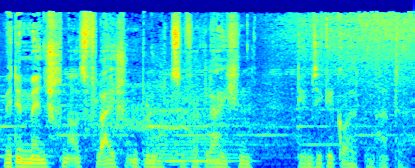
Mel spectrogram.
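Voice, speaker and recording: An actor playing a sober, compassionate doctor who narrates a radio play in a measured, grave literary style. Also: male voice, deep voice, steady tone, over music, natural voice.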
